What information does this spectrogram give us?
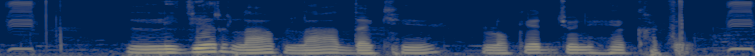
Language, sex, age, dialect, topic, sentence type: Bengali, male, 18-24, Jharkhandi, banking, statement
